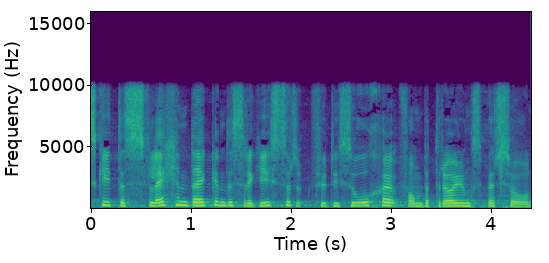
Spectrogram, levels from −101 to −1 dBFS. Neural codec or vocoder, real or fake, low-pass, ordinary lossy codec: none; real; 9.9 kHz; none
